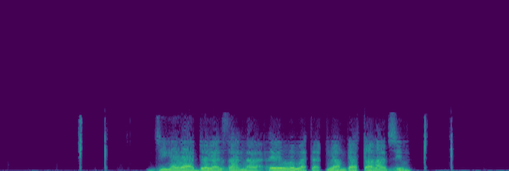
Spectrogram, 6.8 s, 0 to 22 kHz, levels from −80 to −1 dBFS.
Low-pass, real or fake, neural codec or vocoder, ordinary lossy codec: 7.2 kHz; fake; codec, 16 kHz, 0.5 kbps, FreqCodec, smaller model; AAC, 24 kbps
